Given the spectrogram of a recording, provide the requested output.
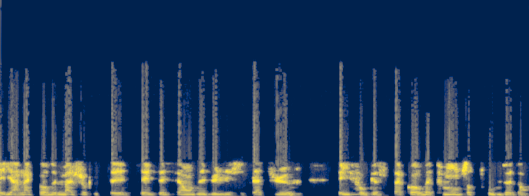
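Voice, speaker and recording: Pitched at a medium level, a man talks at a fairly quick pace. His intonation is monotone and flat. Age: 20s. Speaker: youth politician. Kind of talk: radio debate.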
